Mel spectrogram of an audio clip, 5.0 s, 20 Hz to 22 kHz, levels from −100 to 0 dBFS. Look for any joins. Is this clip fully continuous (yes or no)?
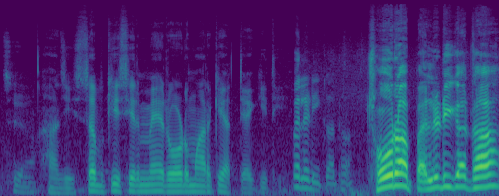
no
